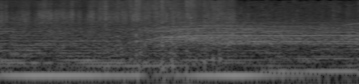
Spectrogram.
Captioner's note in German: Jubel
